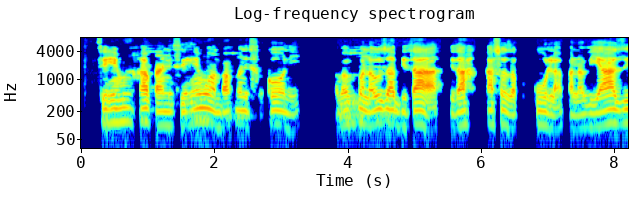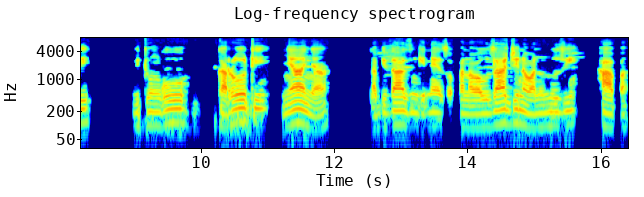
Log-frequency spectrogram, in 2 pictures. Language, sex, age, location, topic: Swahili, male, 18-24, Nairobi, finance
